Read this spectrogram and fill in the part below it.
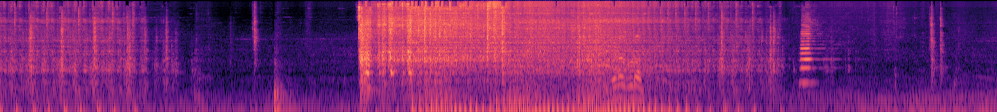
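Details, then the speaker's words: Bajaj auto rickshaw engine with an earthing problem, after tightening the loose earth-connection nut: starter catches quickly, engine revs hard a few seconds then drops to a steady putter; normal start after repair. "Just ಇದೊಂದು nut tight ಮಾಡಿದ್ರೆ ಗಾಡಿ ಸರಿ ಹೋಯ್ತು"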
